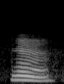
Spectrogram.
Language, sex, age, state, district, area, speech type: Maithili, female, 30-45, Bihar, Begusarai, rural, conversation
